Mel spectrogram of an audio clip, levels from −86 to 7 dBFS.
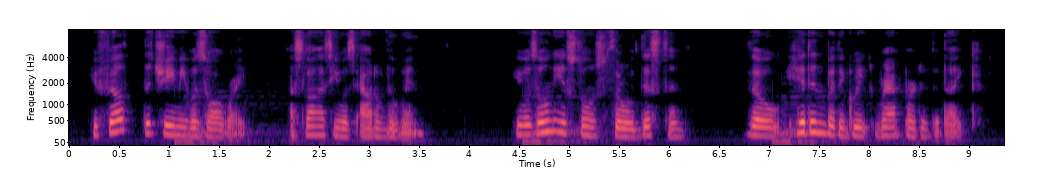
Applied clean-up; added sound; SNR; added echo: none; Organ; 19 dB; none.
